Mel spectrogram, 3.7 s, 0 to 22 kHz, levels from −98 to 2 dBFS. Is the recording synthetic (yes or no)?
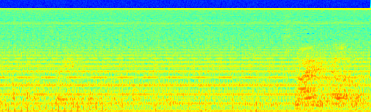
no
